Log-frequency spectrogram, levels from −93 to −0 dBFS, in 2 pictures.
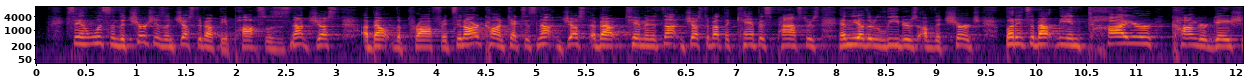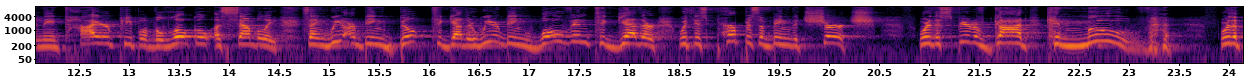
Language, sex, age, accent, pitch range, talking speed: English, male, 30-49, American, 175-245 Hz, 195 wpm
